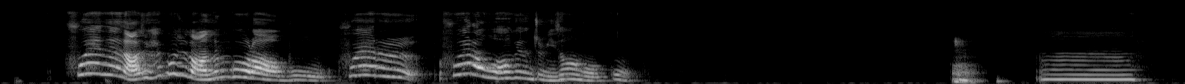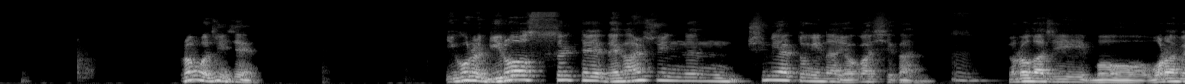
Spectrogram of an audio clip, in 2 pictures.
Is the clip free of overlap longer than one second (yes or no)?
yes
